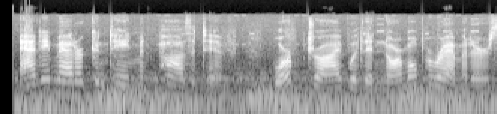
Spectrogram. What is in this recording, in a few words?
Star Trek Computer Voice; StarTrekLCAR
